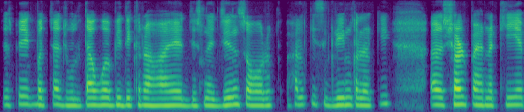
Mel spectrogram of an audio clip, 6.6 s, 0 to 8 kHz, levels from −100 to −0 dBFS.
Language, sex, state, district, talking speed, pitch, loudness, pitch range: Hindi, female, Uttar Pradesh, Lalitpur, 200 wpm, 195 Hz, -22 LUFS, 190-210 Hz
